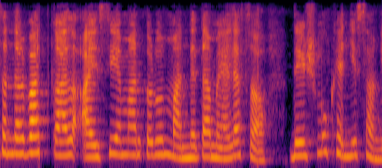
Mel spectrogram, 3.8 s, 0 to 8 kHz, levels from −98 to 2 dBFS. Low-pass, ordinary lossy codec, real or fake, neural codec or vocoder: 7.2 kHz; none; fake; codec, 24 kHz, 0.9 kbps, WavTokenizer, medium speech release version 1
